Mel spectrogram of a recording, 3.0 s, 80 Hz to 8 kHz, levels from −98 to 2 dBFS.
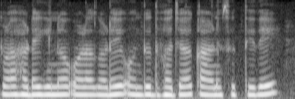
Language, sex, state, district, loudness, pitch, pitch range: Kannada, female, Karnataka, Bidar, -11 LUFS, 230 Hz, 225-230 Hz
